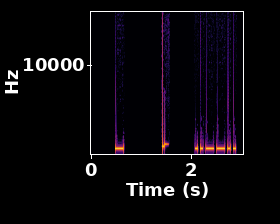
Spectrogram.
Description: Morse code, heard as a keyed tone, about 22 wpm, 700 Hz. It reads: T ?
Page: This rapid-fire timing is geared to push your ICR (Instant Character Recognition) skills.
